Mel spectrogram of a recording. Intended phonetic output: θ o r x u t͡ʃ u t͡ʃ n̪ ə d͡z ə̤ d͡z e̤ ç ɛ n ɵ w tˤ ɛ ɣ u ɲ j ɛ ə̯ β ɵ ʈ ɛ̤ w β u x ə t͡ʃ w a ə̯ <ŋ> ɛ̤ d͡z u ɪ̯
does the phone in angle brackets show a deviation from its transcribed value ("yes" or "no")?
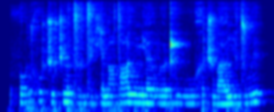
yes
